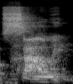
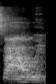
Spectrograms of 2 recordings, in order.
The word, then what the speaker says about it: Samhain: history of halloween have you ever seen uh samhain or salwin that's how it's pronounced sowing it's called sarwin's day that's the history halloween we're gonna go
